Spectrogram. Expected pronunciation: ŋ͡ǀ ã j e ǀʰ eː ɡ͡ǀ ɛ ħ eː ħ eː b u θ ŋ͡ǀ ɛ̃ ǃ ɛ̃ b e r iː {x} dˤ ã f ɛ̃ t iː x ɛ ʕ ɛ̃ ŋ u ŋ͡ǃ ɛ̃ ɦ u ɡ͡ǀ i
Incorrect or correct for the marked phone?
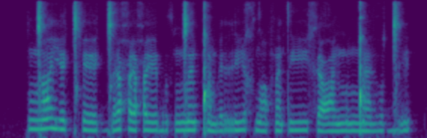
correct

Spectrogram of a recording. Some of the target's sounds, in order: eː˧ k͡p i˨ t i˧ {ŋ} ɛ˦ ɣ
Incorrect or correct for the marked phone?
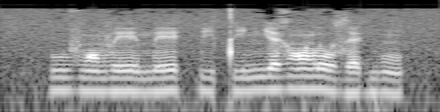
incorrect: ɲ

